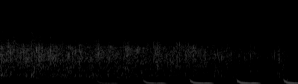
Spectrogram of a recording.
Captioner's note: applause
